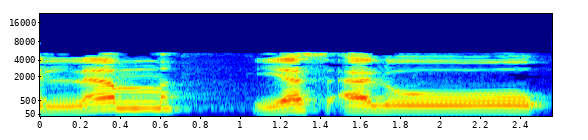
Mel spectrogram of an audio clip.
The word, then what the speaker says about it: lam yas'alu: So we say, lam yas'alu. When you do that, the noon from yas'aluna is deleted and the aleph is placed there. And that aleph is not pronounced.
